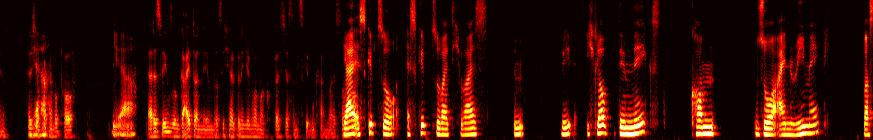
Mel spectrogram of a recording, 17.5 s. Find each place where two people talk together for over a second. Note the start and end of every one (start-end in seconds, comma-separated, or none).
none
